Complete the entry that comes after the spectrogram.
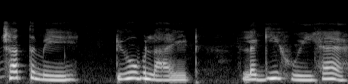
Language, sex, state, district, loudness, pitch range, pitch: Hindi, female, Himachal Pradesh, Shimla, -16 LUFS, 200-275 Hz, 220 Hz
